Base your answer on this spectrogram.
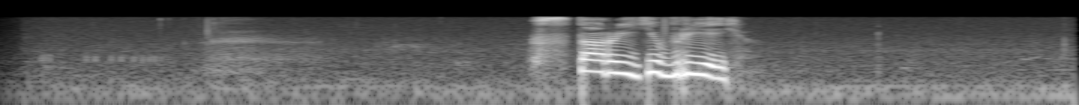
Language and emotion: Russian, angry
